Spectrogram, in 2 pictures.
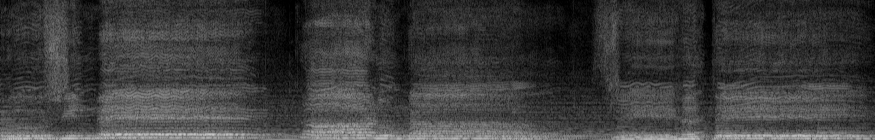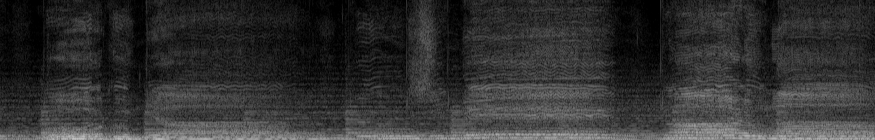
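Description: Group of male voices singing a slow Malayalam Christian hymn together, accompanied by keyboards with sustained low notes. The sung lines come in phrases of a few seconds each, with short breaths between them.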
